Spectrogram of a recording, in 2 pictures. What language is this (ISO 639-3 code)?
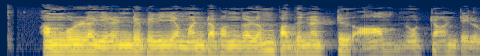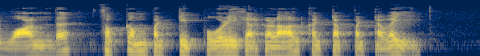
tam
